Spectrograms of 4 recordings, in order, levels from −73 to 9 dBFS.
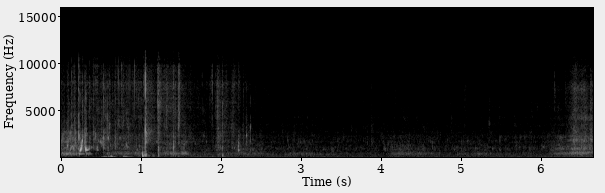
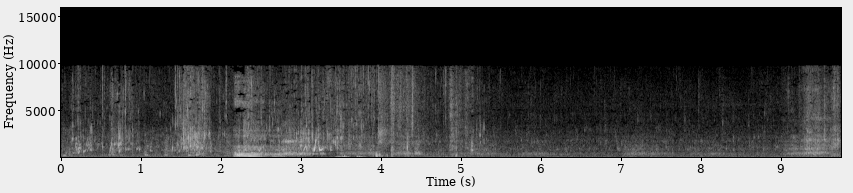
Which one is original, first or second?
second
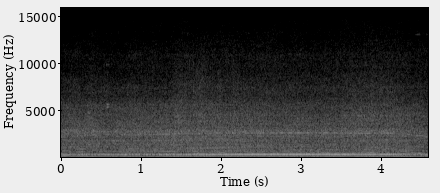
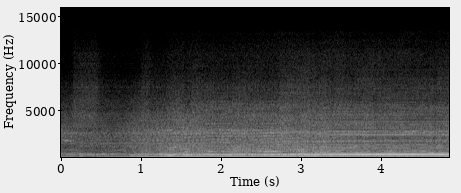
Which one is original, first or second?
first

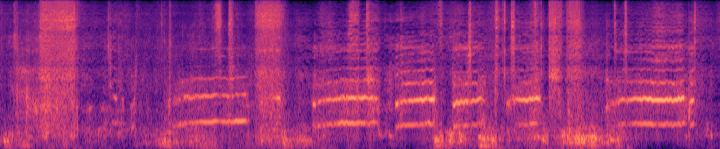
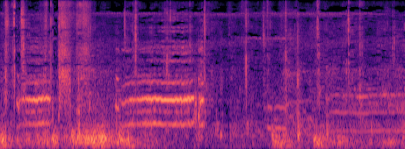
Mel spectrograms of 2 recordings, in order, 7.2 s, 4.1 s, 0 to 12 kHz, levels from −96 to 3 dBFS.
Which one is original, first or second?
second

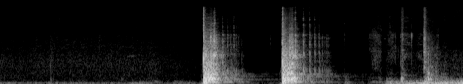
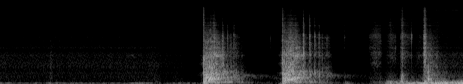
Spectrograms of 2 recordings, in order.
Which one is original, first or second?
first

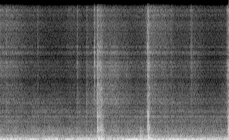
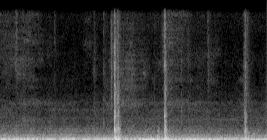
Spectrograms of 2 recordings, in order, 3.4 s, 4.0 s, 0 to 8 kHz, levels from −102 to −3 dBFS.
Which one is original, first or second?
second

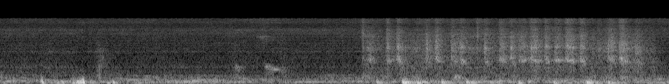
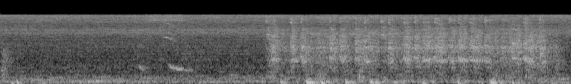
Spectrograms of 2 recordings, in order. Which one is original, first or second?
second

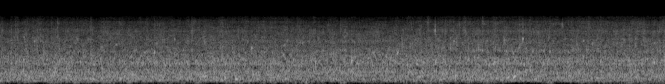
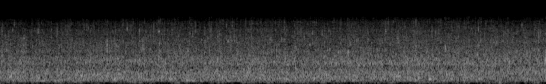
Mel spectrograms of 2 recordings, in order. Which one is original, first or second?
second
